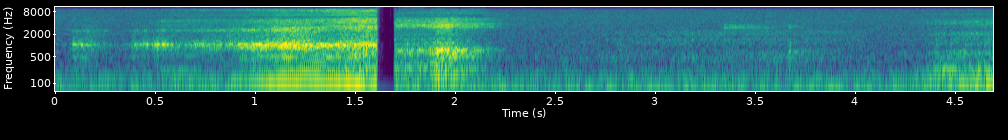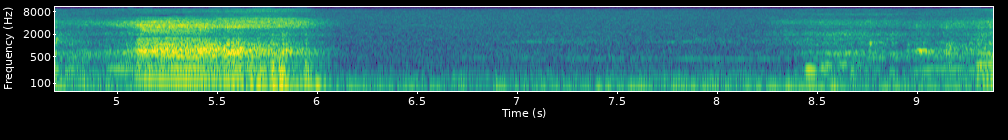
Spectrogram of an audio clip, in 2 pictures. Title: 🐽 いびきの音 / Snoring Sleep Sound 2025/05/27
